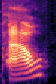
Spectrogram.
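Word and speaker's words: Pau: Someone's named Pow. I'll spell it for you. P-A-U.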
